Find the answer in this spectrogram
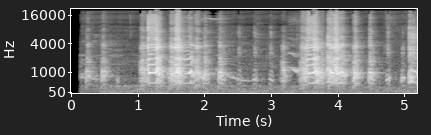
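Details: Hen calling before laying an egg; loud, harsh, nasal cackling notes in uneven bursts, some short clucks building into strident drawn-out squawks, repeated in two main surges.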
